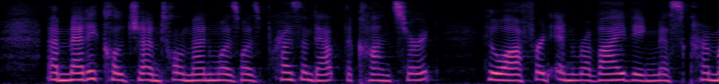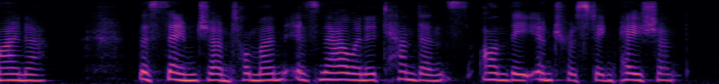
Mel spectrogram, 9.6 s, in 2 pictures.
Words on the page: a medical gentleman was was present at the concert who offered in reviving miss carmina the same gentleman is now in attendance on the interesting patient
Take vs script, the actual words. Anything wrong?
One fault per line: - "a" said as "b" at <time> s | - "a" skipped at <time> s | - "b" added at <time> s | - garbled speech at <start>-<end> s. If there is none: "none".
none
